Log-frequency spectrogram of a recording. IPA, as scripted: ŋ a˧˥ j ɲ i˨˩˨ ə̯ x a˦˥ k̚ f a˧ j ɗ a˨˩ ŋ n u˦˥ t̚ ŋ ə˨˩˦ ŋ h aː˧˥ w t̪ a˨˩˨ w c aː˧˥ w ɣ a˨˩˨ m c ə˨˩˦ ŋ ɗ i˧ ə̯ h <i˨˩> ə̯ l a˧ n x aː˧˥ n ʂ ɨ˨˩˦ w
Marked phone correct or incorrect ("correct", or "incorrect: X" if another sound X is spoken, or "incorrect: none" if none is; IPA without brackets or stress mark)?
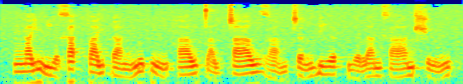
correct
